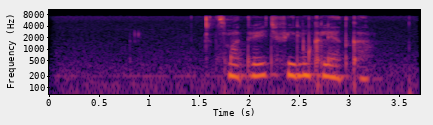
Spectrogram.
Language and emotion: Russian, neutral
